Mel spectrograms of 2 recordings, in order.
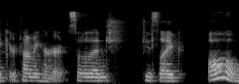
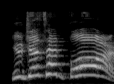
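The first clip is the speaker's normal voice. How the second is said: put-on screaming voice, pitched higher. Imagining a future scene where Al screams over a cookie: imitating Al screaming. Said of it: "over there screaming at him".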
